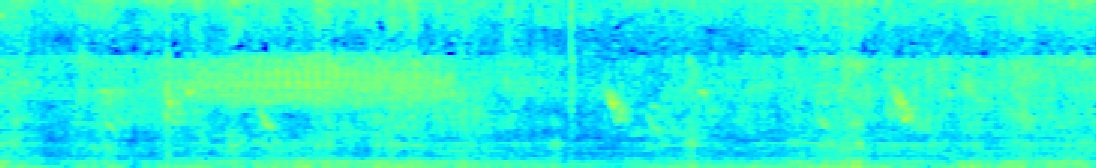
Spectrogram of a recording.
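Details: A thick, continuous hum of many worker honey bees coming and going at a feral colony. The drone rises and dips gently as bees fly in and out of range.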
